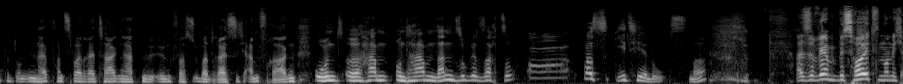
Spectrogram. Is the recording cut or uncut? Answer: cut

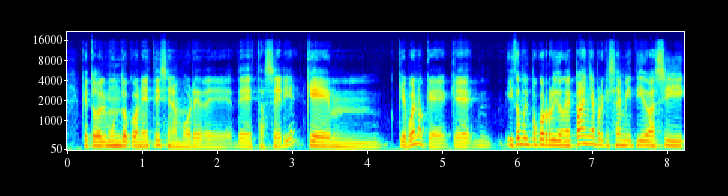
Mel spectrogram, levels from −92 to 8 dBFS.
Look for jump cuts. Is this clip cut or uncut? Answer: cut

